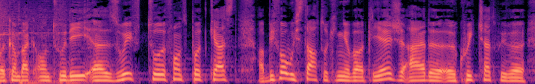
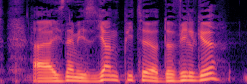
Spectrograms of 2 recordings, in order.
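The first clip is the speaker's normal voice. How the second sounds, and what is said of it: Put-on Belgian accent. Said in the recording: “my best impression of a Belgium accent. I don't know if I'm right or wrong.”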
